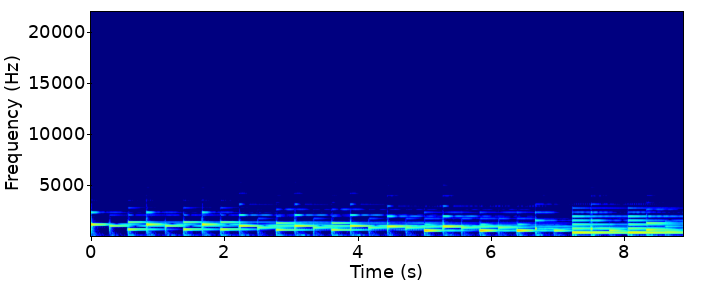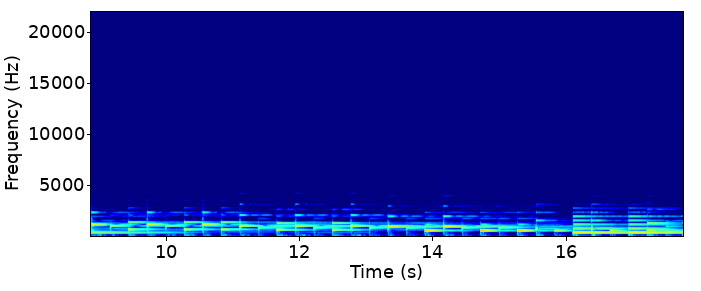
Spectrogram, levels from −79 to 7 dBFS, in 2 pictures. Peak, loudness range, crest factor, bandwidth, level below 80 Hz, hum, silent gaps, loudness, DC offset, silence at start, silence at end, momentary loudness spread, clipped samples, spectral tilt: -18 dBFS; 3 LU; 14 dB; 4.2 kHz; -86 dBFS; none; none; -32 LUFS; under 0.1%; 0 s; 0 s; 8 LU; under 0.1%; -9 dB/octave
